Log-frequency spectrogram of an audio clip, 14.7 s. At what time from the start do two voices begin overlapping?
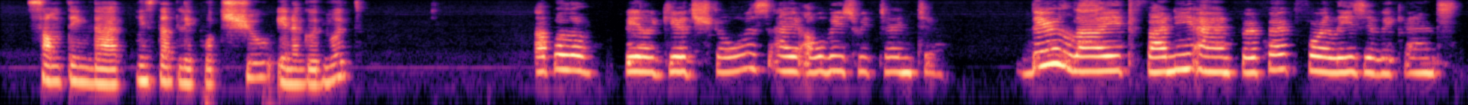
none

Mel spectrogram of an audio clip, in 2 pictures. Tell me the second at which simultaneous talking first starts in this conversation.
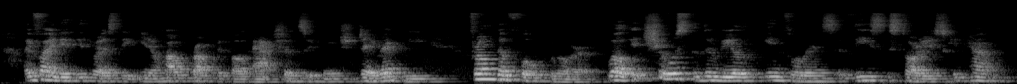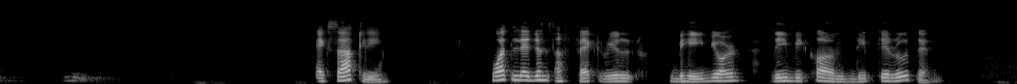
none

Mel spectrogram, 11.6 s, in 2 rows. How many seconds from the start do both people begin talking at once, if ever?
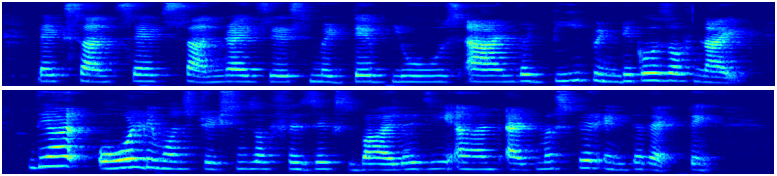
none

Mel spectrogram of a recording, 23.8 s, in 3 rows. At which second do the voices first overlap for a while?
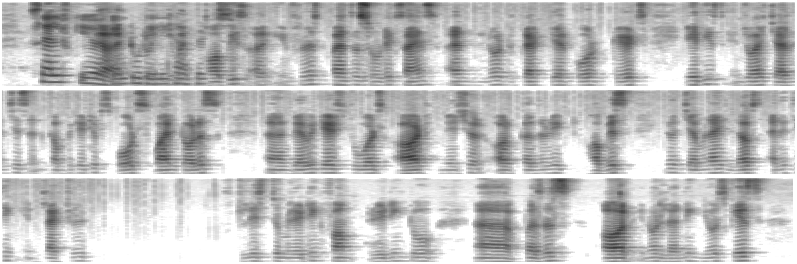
0.9 s

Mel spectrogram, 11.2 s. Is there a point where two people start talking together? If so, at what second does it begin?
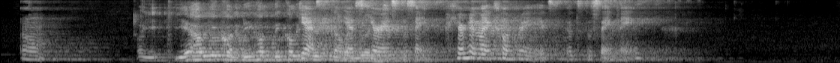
3.9 s

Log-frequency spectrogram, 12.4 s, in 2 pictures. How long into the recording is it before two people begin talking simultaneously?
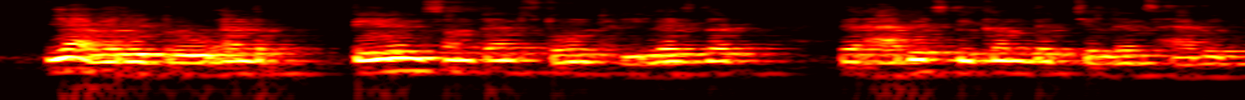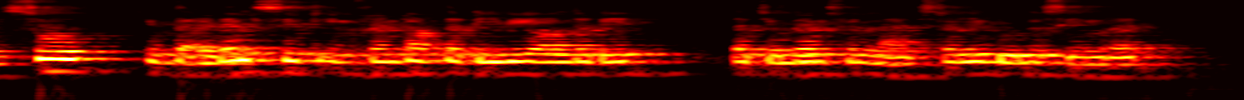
none

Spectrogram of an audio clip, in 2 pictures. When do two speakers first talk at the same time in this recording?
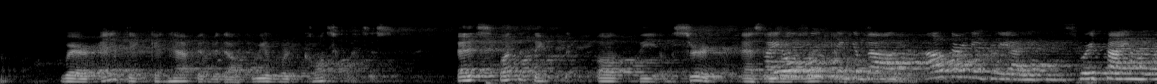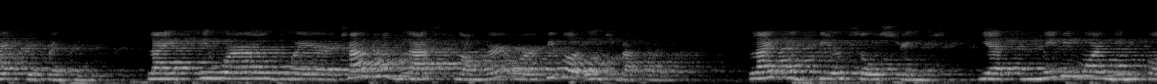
7.6 s

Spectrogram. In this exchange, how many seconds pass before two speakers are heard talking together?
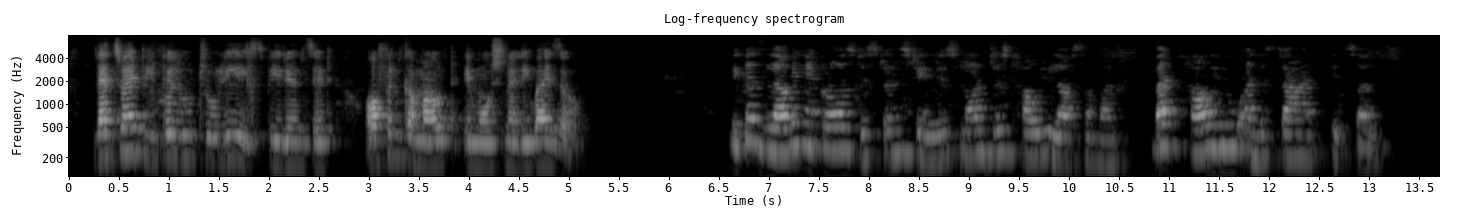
none

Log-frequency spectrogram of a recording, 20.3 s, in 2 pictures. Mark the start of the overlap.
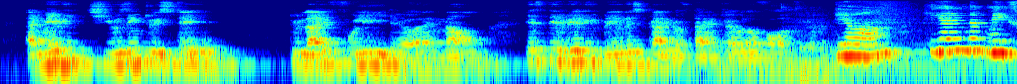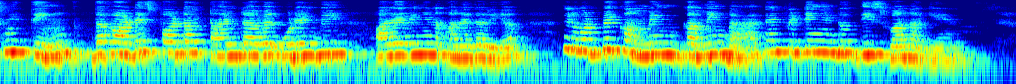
none

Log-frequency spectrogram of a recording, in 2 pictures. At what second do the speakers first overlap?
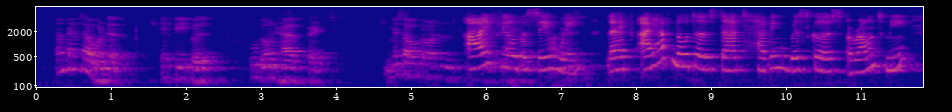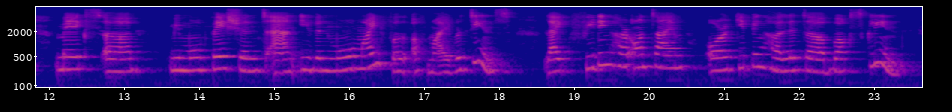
5.7 s

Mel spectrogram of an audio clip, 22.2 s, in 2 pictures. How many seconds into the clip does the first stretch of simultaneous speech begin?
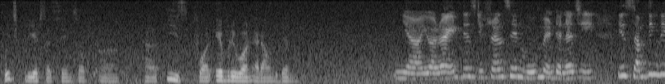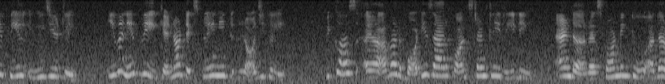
none

